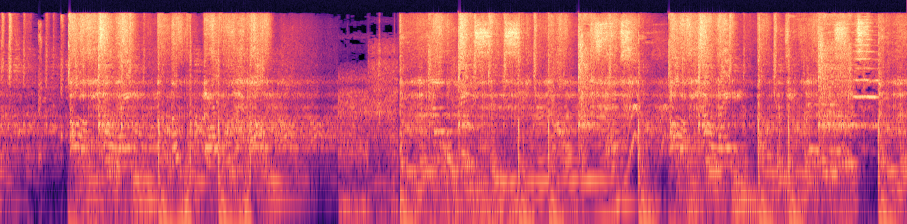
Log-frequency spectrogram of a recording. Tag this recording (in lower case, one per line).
music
